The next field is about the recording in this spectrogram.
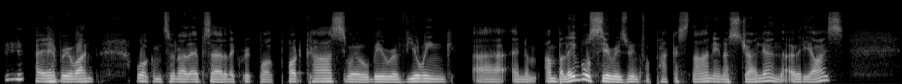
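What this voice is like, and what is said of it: Sick, under-the-weather voice. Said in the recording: “I'm a little bit under the weather today, as you might hear from my voice.”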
